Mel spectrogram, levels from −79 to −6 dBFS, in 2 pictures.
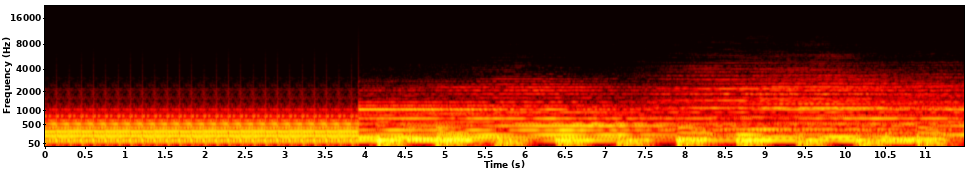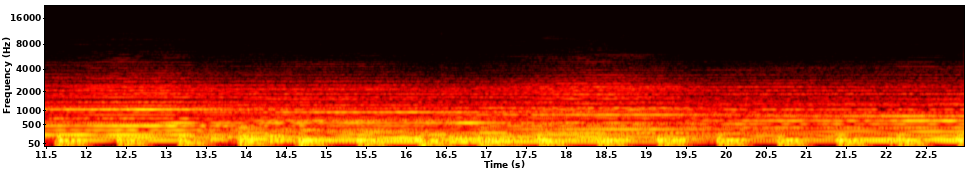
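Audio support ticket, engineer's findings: Broken-record loop, 0.0–3.93 s, already under way when the clip opens. A fragment of about 153 ms repeats exactly, back to back, roughly 25 times. Likely a stalled player, encoder or stream resending its last held fragment. The audio for that span is lost.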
